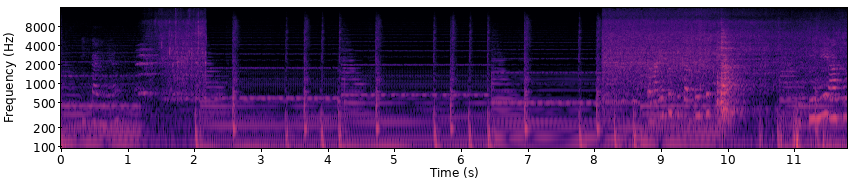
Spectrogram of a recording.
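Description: Milkfish frying in hot cooking oil, a steady crackling sizzle with sharp pops and spatters that swells louder near the end, close by, with occasional talk in the background.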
